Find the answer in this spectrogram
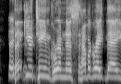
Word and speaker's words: Grimnes: He's like, "Think of it as like the grimness of the situation."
